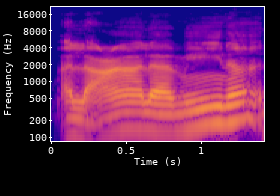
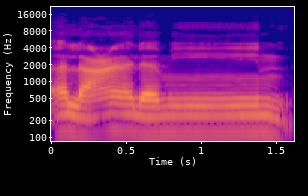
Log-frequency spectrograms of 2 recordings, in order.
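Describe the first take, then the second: First: The word ends with a final vowel sound. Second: The word ends on a silent consonant. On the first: The reader continues without stopping. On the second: The reader stops at this word.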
